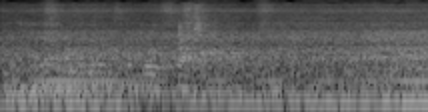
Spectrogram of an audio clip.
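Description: Low, steady motor-vehicle rumble with a few faint ticks over it.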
